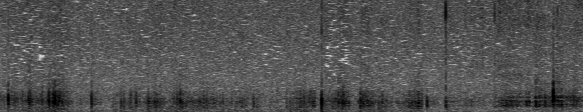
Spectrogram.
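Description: Long nail tips tap and scratch the closed laminated board cover of a spiral-bound hardcover cookbook. Soft, quick taps sit over a steady scratching texture, with sharp, short clicks standing out near the middle and end.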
